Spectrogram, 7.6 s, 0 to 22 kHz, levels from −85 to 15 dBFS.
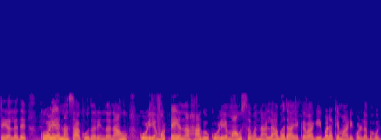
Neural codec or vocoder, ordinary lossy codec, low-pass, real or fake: none; none; 7.2 kHz; real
